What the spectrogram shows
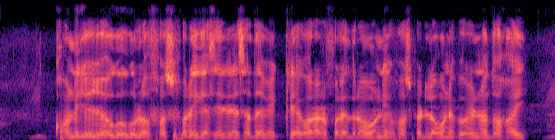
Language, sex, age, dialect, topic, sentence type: Bengali, male, 18-24, Standard Colloquial, agriculture, statement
